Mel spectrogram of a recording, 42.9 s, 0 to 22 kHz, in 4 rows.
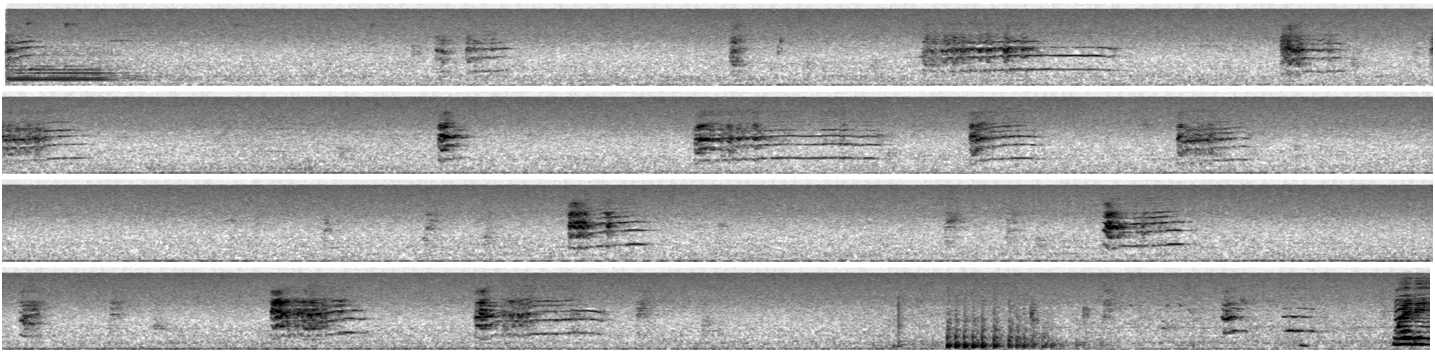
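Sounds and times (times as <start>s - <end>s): cat chirping: 3.2s - 3.9s, 6.9s - 8.4s, 9.6s - 11.4s, 16.0s - 17.4s, 18.0s - 18.6s, 25.7s - 26.4s, 29.7s - 30.4s, 34.2s - 35.0s, 35.7s - 37.1s, 40.9s - 42.2s.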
